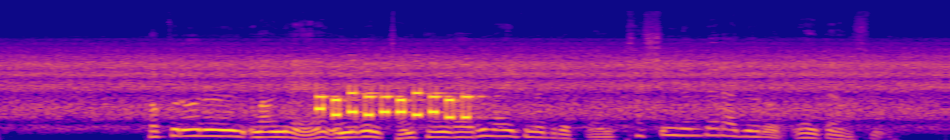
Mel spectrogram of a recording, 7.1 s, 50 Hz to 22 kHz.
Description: DTMF, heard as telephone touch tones, dialled by machine, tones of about 50 ms, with speech in Korean. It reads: 0495876812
